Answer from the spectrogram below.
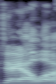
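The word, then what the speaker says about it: Daella: but you can say daela how you want that's how i say it's just it rhymes with paella right the matter one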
